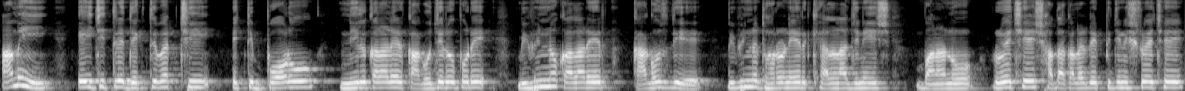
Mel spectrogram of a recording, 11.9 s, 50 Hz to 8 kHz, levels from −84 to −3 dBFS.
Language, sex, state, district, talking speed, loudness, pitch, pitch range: Bengali, male, West Bengal, Malda, 145 wpm, -14 LUFS, 175 Hz, 165-185 Hz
